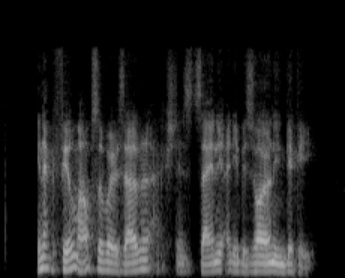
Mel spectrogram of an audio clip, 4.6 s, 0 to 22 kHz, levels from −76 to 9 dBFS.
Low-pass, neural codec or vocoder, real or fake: 10.8 kHz; codec, 16 kHz in and 24 kHz out, 0.4 kbps, LongCat-Audio-Codec, fine tuned four codebook decoder; fake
